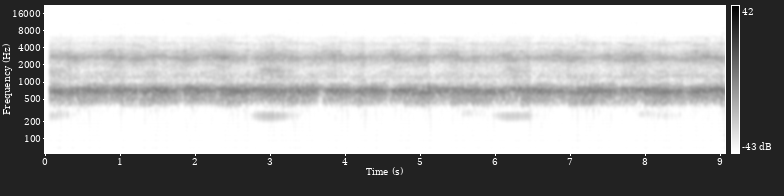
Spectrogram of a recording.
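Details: Truncate-snouted burrowing frogs (Glyphoglossus molossus) in remnant pools of a dry river bed, Phnom Prich Wildlife Sanctuary, Mondulkiri, Cambodia, gathered to mate after the first heavy rain; a dense, continuous droning chorus with steady overlapping tones and faint lower croaks.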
